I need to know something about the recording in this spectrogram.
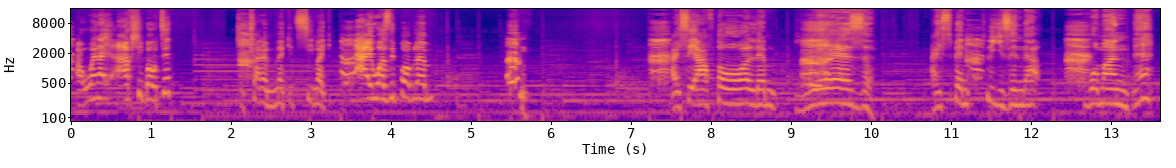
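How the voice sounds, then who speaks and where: Bitter, high-voiced Tobagonian villain. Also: male voice, unhurried, pauses often, music in the background. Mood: bitter, self-righteous. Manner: ranting, threatening. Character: bitter, menacing uncle, jealous and self-righteous villain. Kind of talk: radio drama acting in dialect.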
